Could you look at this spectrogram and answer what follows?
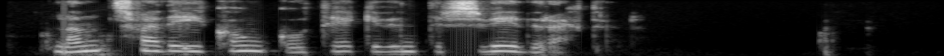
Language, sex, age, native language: Icelandic, female, 30-39, Icelandic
